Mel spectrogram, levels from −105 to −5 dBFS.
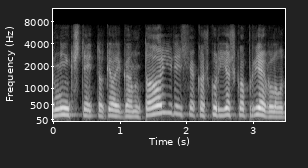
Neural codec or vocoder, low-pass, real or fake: codec, 16 kHz, 8 kbps, FunCodec, trained on Chinese and English, 25 frames a second; 7.2 kHz; fake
